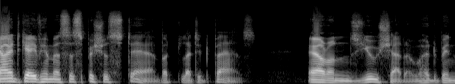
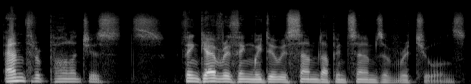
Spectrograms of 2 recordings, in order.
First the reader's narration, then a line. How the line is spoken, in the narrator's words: Corilyn said smoothly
